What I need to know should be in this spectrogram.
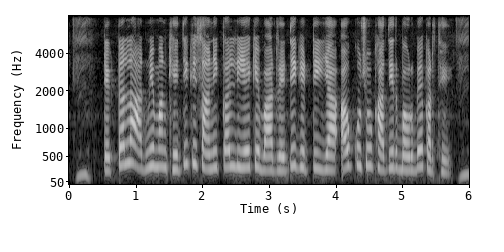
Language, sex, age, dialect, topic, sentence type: Chhattisgarhi, male, 46-50, Central, banking, statement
